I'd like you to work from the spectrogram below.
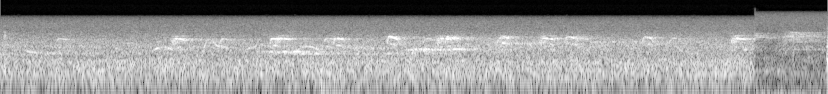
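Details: Tawny owl; call; threatening a buzzard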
